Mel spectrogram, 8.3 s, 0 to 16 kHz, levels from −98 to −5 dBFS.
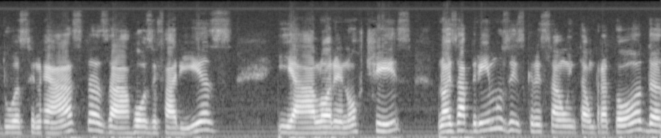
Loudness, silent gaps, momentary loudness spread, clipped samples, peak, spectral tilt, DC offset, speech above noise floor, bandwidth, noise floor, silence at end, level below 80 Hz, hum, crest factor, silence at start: -13 LUFS; none; 13 LU; under 0.1%; -2 dBFS; -4 dB/octave; under 0.1%; 20 dB; 15.5 kHz; -34 dBFS; 0 s; -42 dBFS; none; 12 dB; 0 s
